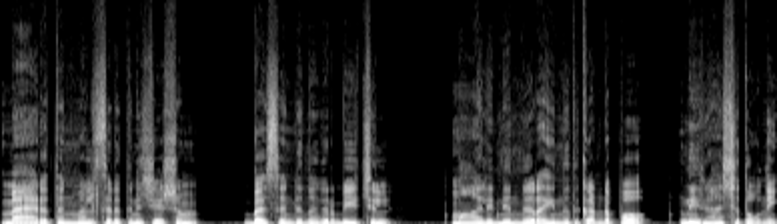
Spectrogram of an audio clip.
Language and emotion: Malayalam, sad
